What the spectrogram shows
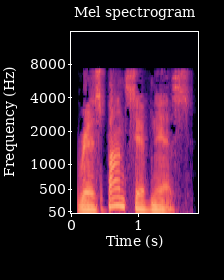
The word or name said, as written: responsiveness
